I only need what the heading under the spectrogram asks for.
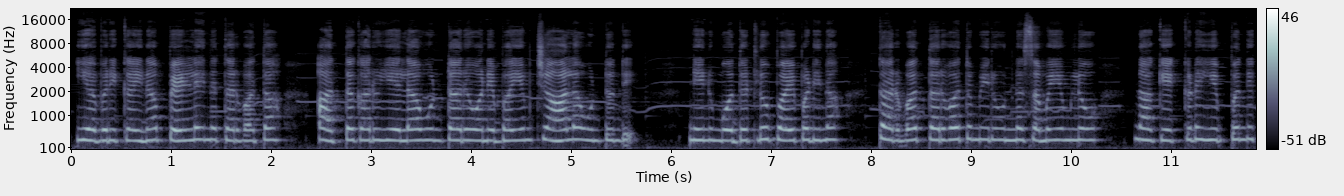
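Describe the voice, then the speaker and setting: A woman voicing an earnest, respectful young daughter-in-law in an acted moral story. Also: high-pitched.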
